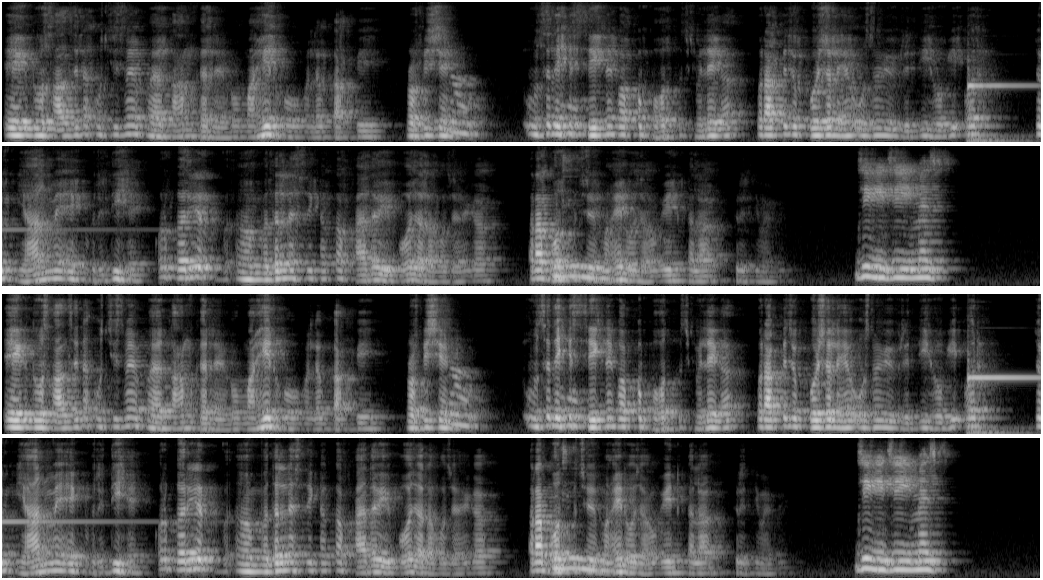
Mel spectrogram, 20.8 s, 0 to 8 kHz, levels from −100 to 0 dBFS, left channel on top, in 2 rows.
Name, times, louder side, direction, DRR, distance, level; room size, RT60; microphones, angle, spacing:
voice 1, 0.0-3.7 4.0-4.7 5.2-6.6 6.9-9.8 10.3-15.2 15.7-18.1, right 2 dB, 75° right, 6 dB, 4.2 m, -32 dB
Keyboard (musical), 9.6-11.5, right 6 dB, 30° right, 2.4 m, -38 dB
voice 2, 15.9-16.5 18.9-19.7, right 2 dB, 55° right, -1 dB, 2.1 m, -28 dB
27.0 x 10.0 x 3.6 m, 0.39 s
head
